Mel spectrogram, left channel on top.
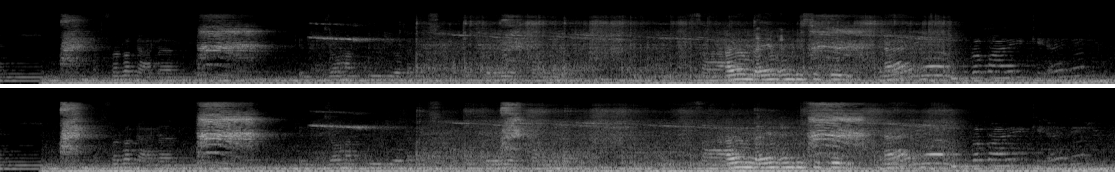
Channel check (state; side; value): quieter; left; 5.2 dB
